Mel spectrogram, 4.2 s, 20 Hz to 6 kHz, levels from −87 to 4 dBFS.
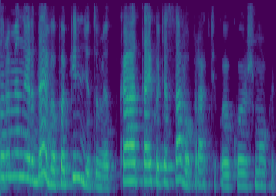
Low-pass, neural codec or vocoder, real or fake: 5.4 kHz; none; real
